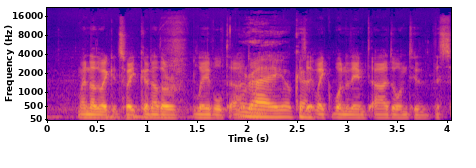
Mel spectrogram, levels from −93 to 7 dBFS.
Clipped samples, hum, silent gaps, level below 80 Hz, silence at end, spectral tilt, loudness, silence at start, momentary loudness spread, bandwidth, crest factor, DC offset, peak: under 0.1%; none; none; -62 dBFS; 0 s; -5 dB/octave; -18 LUFS; 0 s; 8 LU; 20 kHz; 18 dB; under 0.1%; -2 dBFS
